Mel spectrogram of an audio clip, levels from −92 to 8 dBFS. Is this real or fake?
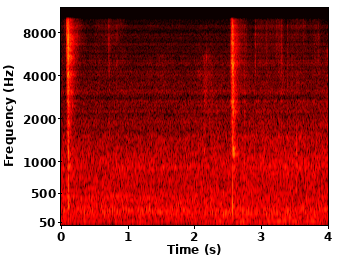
fake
